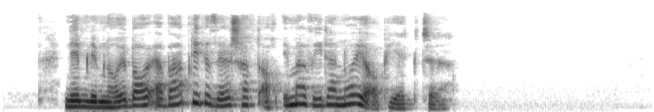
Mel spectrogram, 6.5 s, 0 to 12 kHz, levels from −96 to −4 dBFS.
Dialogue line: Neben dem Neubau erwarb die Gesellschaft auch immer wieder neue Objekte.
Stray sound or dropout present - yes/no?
no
